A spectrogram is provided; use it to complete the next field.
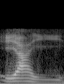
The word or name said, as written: iaei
